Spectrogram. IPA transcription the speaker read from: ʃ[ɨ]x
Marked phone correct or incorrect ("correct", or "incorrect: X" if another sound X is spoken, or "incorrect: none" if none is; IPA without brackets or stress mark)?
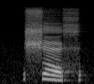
incorrect: ɛ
